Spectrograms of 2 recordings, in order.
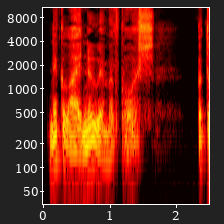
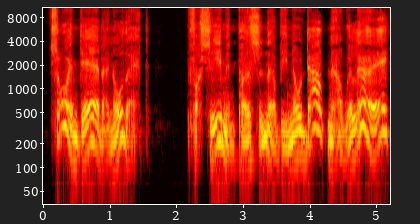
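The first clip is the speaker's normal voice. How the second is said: excited Australian driver, much higher; 6 semitones higher than usual. A narrator's reading. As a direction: gush about the resurrection like an awed Aussie fan. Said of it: "his accent making David guess he was an Aussie".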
